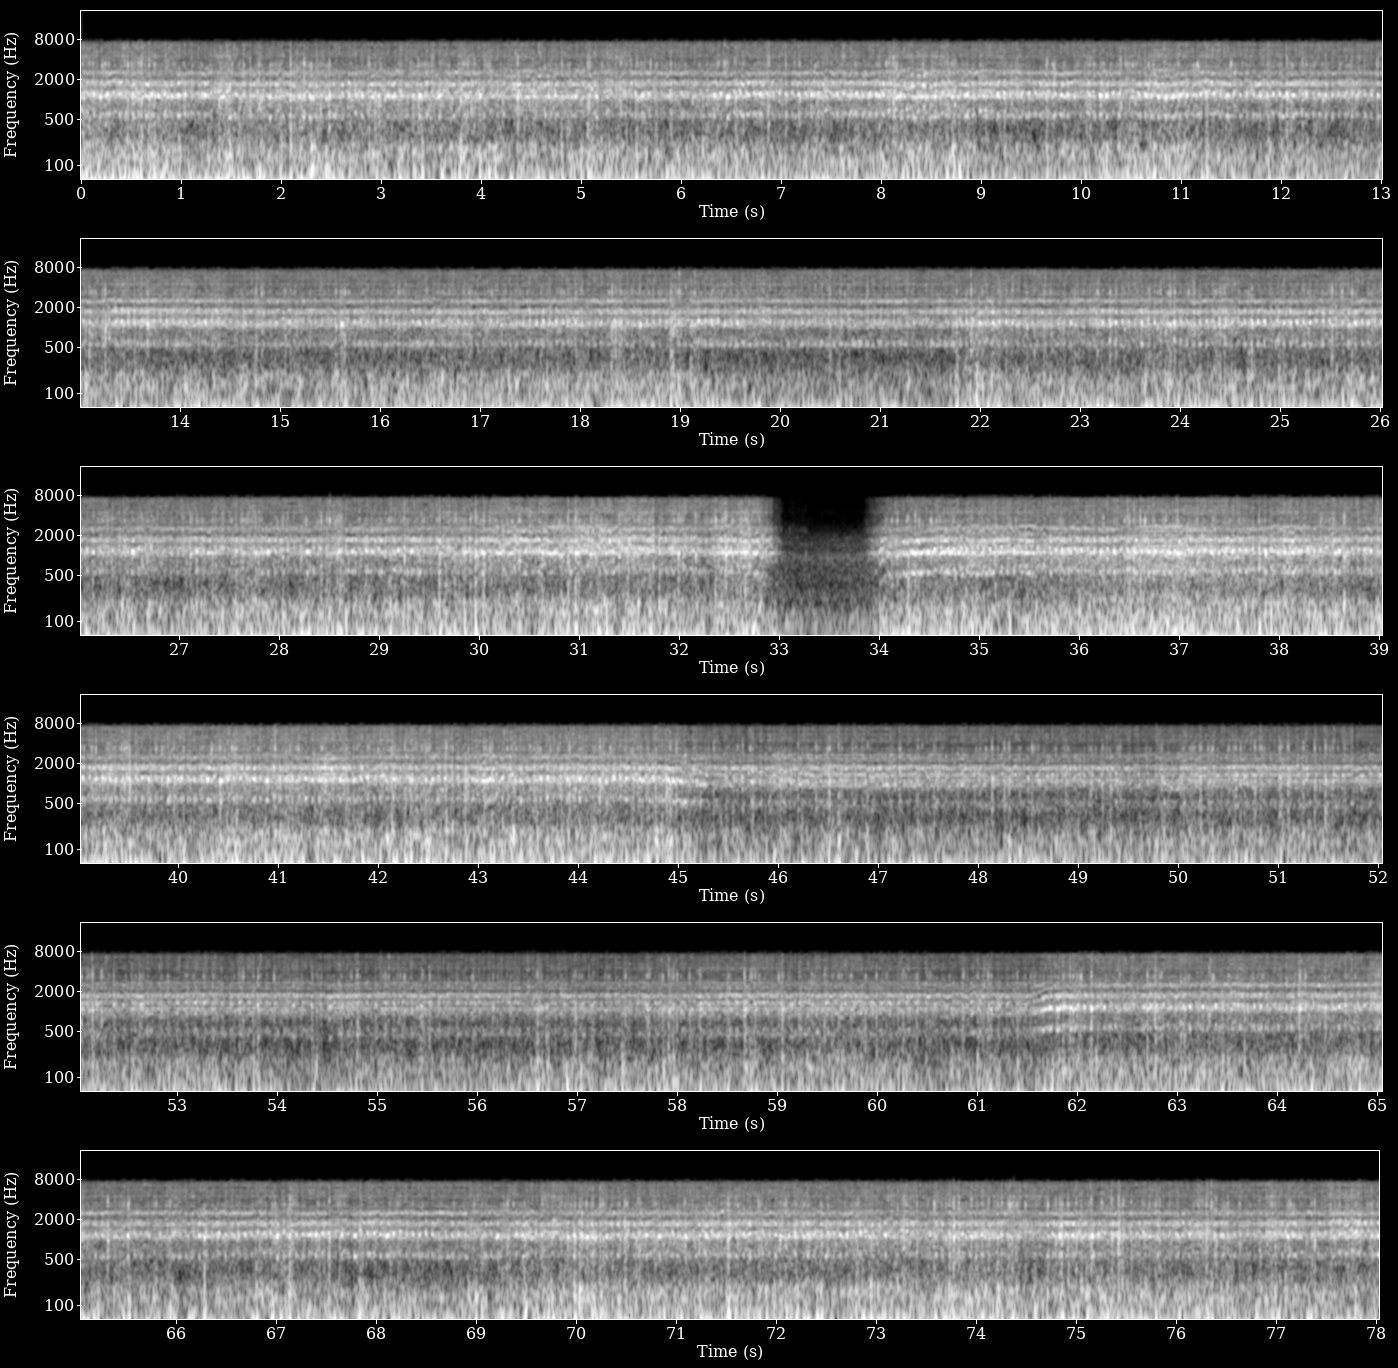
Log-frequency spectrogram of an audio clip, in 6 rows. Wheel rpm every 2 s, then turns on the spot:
160, 160, 160, 160, 160, 160, 160, 160, 160, 160, 160, 160, 160, 160, 160, 160, 80, 140, 160, 160, 160, 160, 140, 120, 120, 110, 120, 110, 110, 110, 120, 160, 160, 160, 160, 160, 160, 160, 160.
none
